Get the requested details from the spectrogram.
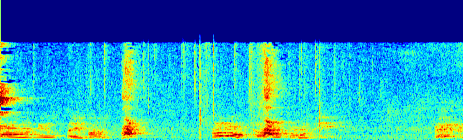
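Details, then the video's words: Schnauzer barking indoors: a series of sharp, high barks and yips in uneven bursts, some drawn out and whiny, with faint talking in the background. "Schnauzers Are Noisy!"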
